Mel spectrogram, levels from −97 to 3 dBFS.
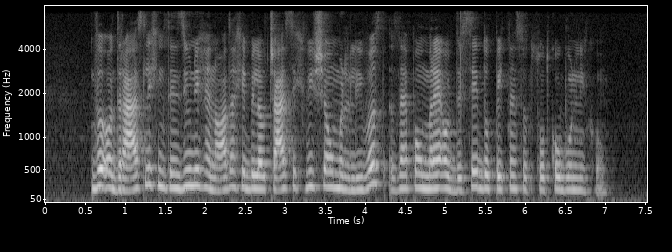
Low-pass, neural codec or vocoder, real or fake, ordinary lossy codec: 7.2 kHz; none; real; none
